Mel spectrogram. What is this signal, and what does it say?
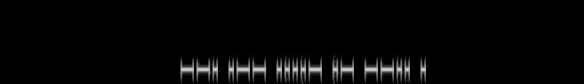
Morse code, heard as a keyed tone, about 30 wpm, 700 Hz. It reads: GW4AZE
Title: DXCC-100 Call Signs - 6 Characters - 30wpm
